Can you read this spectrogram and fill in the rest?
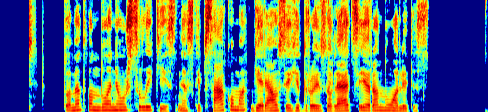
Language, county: Lithuanian, Klaipėda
